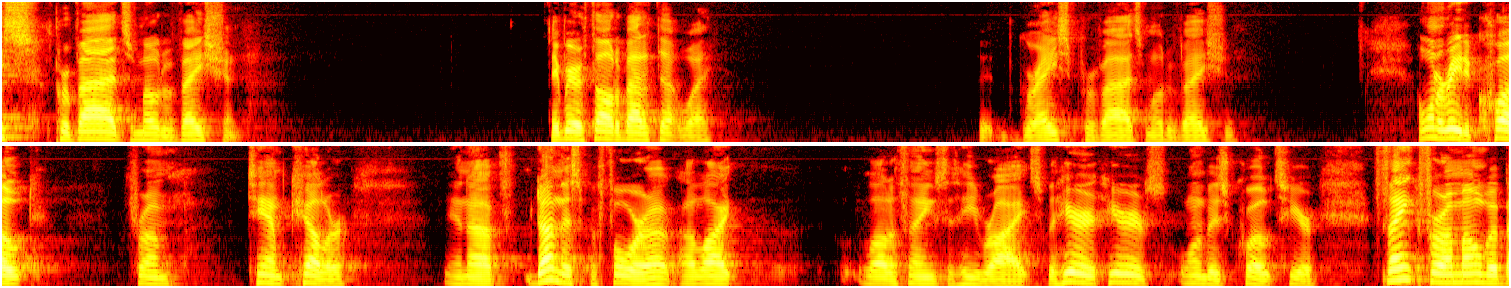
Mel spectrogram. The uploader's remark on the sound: Recorded live at Freedom Fellowship Church in Tontitown, Arkansas on Sunday, November 8, 2020.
